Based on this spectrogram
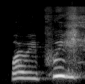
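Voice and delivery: high, loud put-on dog voice. Host voicing her dog's baby-talk question, high and loud. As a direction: ask it like a goofy talking dog.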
